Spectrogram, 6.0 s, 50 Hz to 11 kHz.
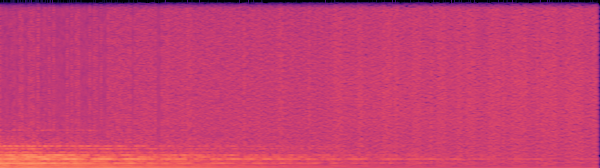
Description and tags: STM3 grind drone soft
How grind_drone_hard sounded before being over processed. Softer... quieter.
distortion, static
